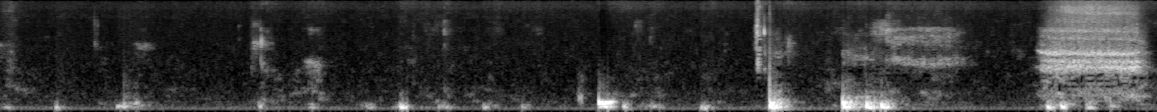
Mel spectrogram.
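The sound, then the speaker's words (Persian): Drinking sounds of a speaker drinking a glass of water: a series of soft, rhythmic gulps and swallows, followed by a sharp clink, a few wetter sips, and a brief burst of breathy noise at the end. “آب میخوام، آب. متشکرم.”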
